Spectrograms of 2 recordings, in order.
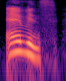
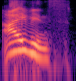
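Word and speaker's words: evince: कुछ लोग एविंस पढ़ेंगे, कुछ लोग आईविंस पढ़ेंगे, कोई इशू नहीं है, यहाँ पे पढ़ के बता भी रहा है, ठीक है, प्रोनाउंसिएशन यहाँ पे देने की कोशिश भी कर रहा है। सो एविंस भी ठीक है, आईविंस भी ठीक है।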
